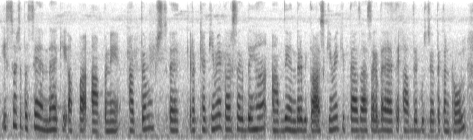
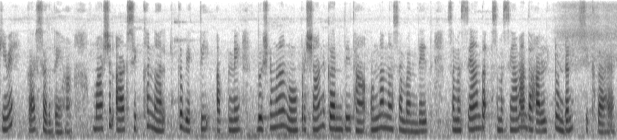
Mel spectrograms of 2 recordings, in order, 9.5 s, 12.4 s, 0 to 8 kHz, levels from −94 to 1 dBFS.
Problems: none marked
